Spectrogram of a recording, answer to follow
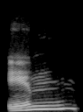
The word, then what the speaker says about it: niece: We say, I will spell it. You say it N-I-E-C-E. Niece. Ah, there you are. Thank you so much. You say niece for the ladies, and for the boy you say nephew.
